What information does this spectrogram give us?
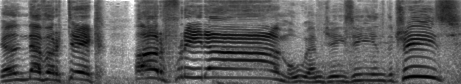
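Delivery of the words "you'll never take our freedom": loud, high, showy, proud put-on Scottish accent. Joking about his own voice, the speaker says the line in a Scottish accent. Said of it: "in my beautiful Scottish accent".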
